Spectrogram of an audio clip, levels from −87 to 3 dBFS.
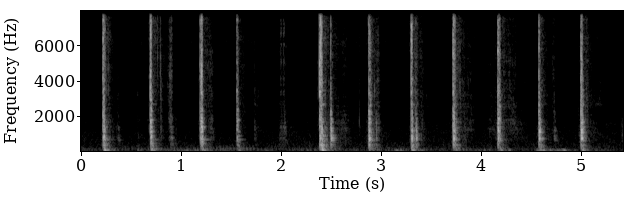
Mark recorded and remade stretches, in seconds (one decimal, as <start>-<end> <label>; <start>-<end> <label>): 0.0-5.4 recorded

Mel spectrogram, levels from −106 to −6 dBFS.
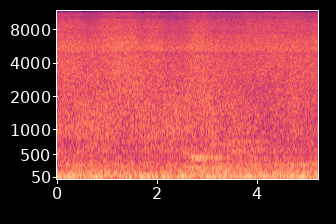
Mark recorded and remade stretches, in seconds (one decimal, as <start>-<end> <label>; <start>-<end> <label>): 0.0-5.2 recorded

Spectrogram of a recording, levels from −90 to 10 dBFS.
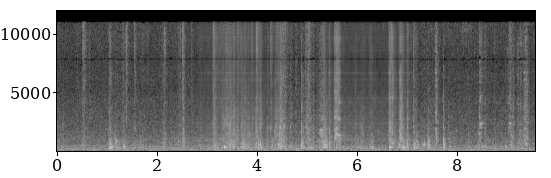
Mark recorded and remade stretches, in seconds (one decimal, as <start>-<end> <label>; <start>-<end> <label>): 0.0-2.8 recorded; 2.8-4.5 remade; 4.5-5.3 recorded; 5.3-7.1 remade; 7.1-9.6 recorded

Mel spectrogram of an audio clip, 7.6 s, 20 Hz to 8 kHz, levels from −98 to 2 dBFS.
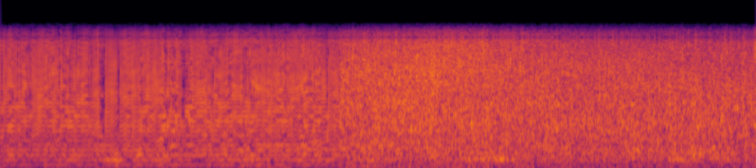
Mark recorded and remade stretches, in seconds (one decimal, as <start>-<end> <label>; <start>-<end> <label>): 0.0-3.4 remade; 3.4-7.6 recorded

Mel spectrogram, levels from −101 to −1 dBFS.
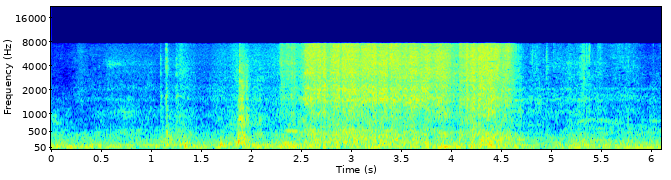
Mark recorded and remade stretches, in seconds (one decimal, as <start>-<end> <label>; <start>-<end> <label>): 0.0-0.6 recorded; 0.6-4.3 remade; 4.3-6.1 recorded

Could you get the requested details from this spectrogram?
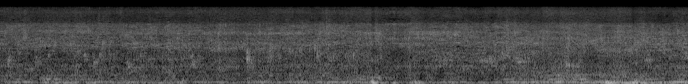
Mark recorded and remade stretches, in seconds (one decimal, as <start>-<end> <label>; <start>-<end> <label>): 0.0-2.1 recorded; 2.1-2.8 remade; 2.8-3.6 recorded; 3.6-4.3 remade; 4.3-5.4 recorded; 5.4-6.4 remade; 6.4-6.9 recorded

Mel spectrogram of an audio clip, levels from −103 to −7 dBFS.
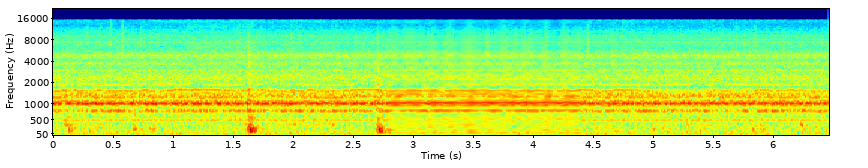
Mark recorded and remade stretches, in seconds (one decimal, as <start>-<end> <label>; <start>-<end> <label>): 0.0-2.8 recorded; 2.8-4.4 remade; 4.4-6.5 recorded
